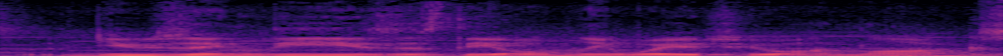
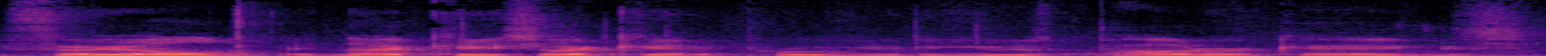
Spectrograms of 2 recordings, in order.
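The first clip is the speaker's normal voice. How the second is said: oversized, big creature character voice; 4 semitones higher, 4 dB louder than usual. A player voices a Goron character while playing the game, big Goron voice. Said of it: "big Goron voice".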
